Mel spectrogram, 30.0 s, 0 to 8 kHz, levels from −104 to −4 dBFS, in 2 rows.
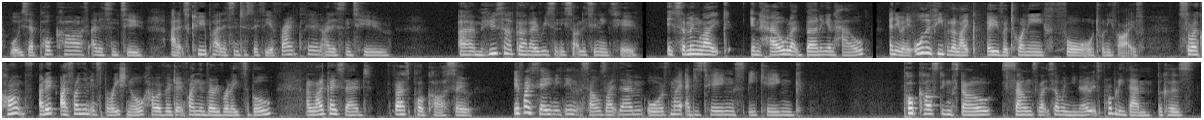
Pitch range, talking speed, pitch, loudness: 175-210 Hz, 180 wpm, 185 Hz, -29 LUFS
